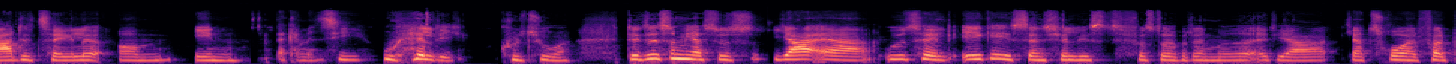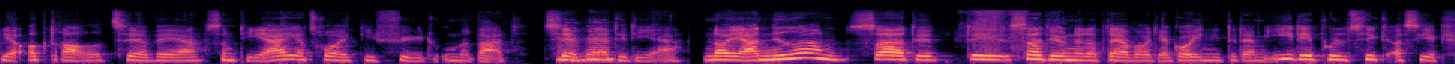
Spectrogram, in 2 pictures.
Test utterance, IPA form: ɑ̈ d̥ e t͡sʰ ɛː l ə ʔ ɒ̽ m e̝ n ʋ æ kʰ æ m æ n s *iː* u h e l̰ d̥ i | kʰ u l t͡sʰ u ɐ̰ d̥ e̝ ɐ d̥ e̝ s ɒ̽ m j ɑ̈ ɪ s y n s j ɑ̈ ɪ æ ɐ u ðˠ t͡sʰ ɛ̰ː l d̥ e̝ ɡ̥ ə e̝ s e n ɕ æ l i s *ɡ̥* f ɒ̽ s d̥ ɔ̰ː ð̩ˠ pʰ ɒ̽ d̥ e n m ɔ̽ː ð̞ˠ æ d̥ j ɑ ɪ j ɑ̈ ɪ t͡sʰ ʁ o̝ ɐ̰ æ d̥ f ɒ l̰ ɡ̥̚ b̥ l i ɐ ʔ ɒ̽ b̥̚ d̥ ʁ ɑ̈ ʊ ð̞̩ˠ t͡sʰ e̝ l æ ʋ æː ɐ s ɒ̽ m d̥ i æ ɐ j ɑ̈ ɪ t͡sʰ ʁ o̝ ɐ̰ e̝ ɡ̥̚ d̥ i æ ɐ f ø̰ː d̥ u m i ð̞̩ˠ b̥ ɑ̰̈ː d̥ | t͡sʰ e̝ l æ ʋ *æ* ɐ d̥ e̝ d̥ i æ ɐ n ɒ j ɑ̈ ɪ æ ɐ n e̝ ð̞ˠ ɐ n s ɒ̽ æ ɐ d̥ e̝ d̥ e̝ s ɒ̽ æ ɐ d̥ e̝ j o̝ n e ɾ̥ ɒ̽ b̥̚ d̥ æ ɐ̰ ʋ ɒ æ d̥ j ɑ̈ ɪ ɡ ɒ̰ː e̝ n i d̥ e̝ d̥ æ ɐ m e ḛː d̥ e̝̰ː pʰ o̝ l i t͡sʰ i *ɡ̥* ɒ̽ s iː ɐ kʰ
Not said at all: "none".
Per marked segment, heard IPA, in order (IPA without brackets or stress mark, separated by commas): iː, d̥, æː, ɡ̥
